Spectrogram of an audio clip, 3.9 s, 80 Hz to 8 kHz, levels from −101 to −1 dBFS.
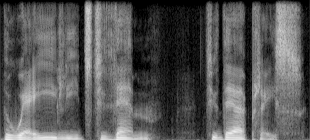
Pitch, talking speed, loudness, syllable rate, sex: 105 Hz, 125 wpm, -17 LUFS, 2.8 syllables/s, male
